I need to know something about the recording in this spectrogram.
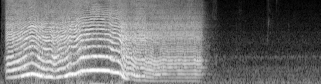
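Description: A trumpeter's buzzed lip tone, with the compression done by the tongue rather than by tightened lips. A loud buzzing note wavers, sweeps up to its highest pitch about a second in, then drops to a low note that is held until it stops sharply about two and a half seconds in.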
